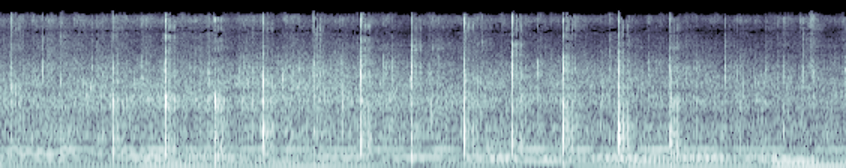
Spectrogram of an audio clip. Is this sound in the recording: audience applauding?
yes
